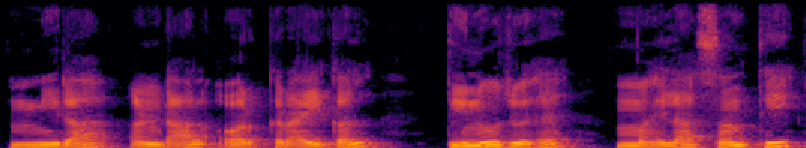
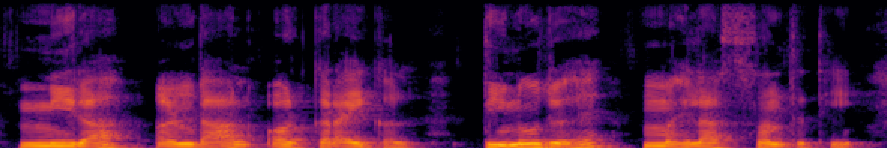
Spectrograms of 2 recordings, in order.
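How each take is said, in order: Both takes have the same delivery.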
